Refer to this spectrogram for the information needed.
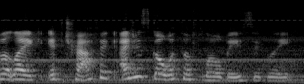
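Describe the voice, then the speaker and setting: There is noticeable background noise. A woman talks through it. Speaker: vlogger. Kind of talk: casual vlog chat. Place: home room. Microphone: webcam.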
